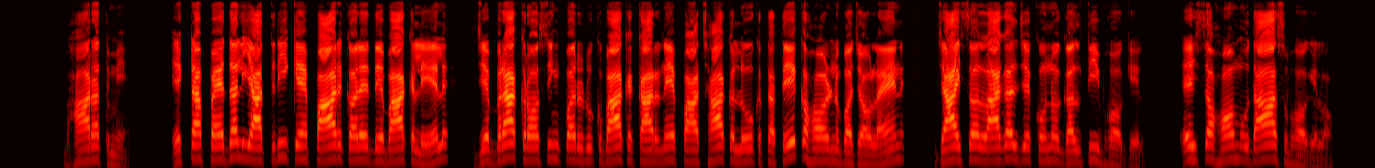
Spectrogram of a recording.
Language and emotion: Maithili, sad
